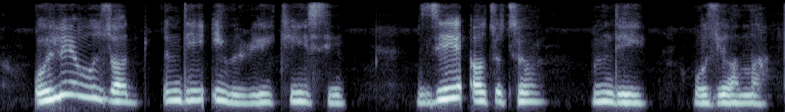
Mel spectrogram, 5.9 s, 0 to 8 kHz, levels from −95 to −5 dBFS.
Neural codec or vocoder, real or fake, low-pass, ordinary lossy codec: codec, 24 kHz, 1.5 kbps, HILCodec; fake; 7.2 kHz; none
